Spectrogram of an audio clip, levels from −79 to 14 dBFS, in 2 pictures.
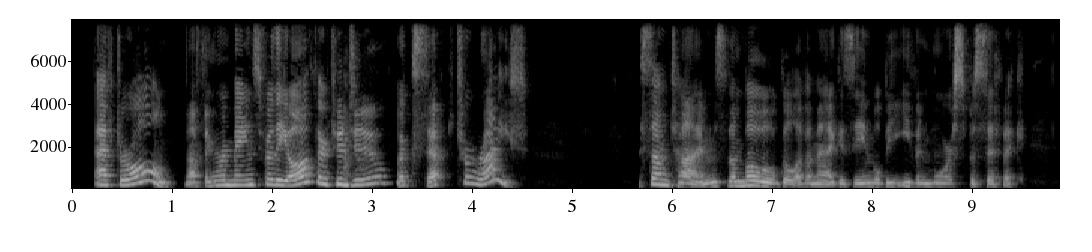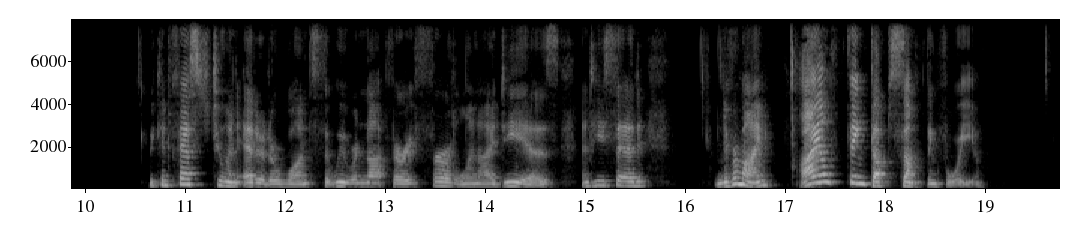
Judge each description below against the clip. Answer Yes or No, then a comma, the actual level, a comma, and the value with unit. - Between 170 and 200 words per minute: No, average, 145 wpm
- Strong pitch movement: Yes, wide, 8.5 semitones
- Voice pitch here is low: No, high, 200 Hz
